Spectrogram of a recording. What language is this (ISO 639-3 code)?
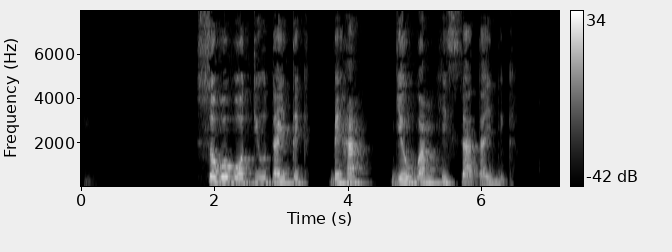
yaq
